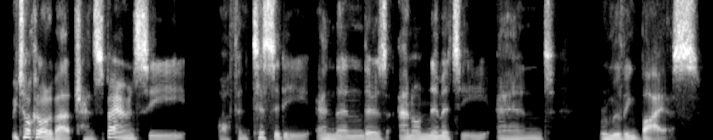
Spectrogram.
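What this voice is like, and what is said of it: French accent. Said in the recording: “from my accent you hear that I je suis très français”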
